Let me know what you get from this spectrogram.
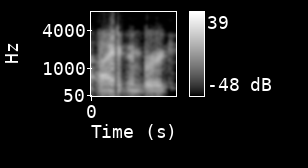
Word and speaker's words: Eisenberg: It's Brian with a Y, so B-R-Y-A-N. And then Eisenberg, E-I-S-E-N-B-E-R-G.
